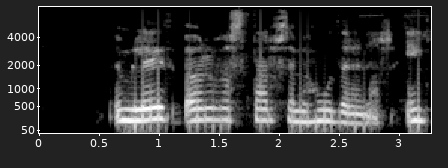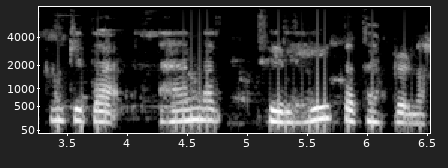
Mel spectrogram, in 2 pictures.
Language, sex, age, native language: Icelandic, female, 13, Icelandic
